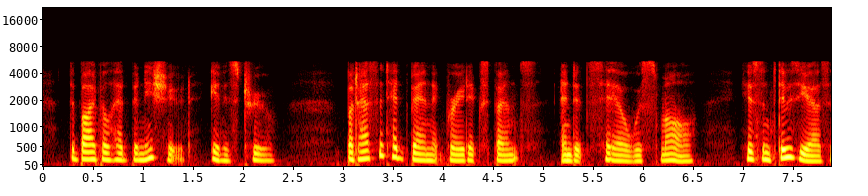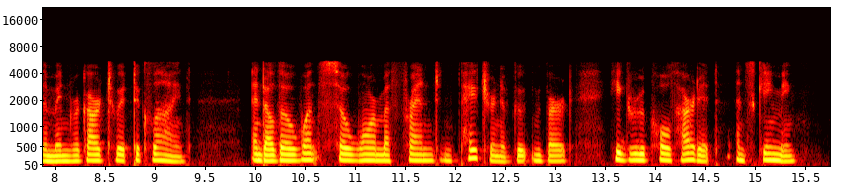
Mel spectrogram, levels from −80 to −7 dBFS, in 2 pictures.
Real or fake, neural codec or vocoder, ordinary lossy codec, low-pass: fake; codec, 16 kHz in and 24 kHz out, 0.6 kbps, FocalCodec, streaming, 2048 codes; MP3, 48 kbps; 5.4 kHz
